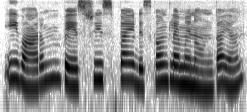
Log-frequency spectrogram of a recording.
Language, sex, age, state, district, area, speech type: Telugu, female, 18-30, Andhra Pradesh, Anakapalli, rural, read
